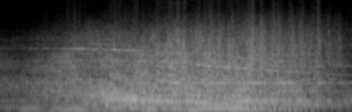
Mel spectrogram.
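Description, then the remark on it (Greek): Wartime bomber airplane engines drone overhead during a bombardment, above a herd of animals, in a steady, broad roar that swells slightly and then eases off, with a faint propeller-like hum running through it. No one speaks. “Καμιά φορά το βουητό των αεροπλάνων πάνω από το κεφάλι μας σκορπίζε μεγάλο εκνευρισμό στο κοπάδι.”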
